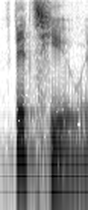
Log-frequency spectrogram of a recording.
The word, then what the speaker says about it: Fitzhugh: Fitzhugh is like that shoe fits you. – It's pronounced that way.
